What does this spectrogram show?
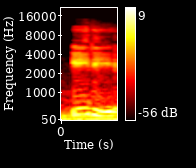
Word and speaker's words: EDI: Edi is the phonetic pronunciation of E-D-I.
